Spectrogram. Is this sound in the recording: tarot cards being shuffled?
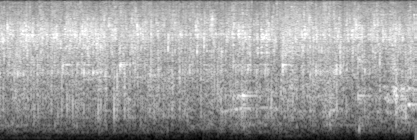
no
